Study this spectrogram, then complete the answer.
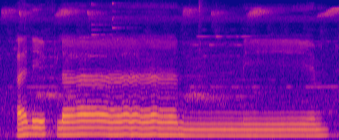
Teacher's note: Cara membacanya harus dibaca dengan nama hurufnya dan panjangnya sampai 3 alif. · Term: mad lazim musyakkal harfi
